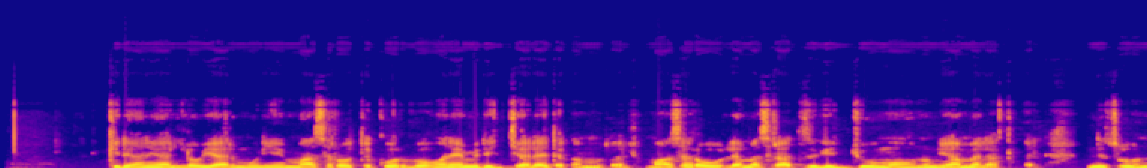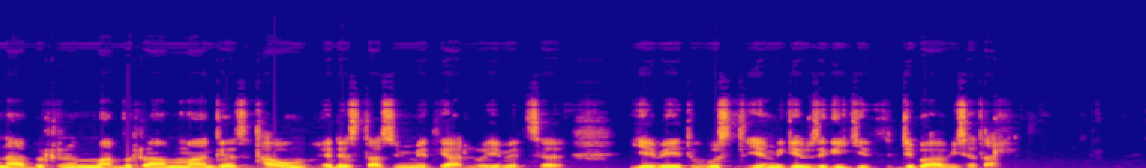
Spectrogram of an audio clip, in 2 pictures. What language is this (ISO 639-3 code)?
amh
